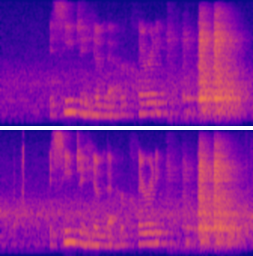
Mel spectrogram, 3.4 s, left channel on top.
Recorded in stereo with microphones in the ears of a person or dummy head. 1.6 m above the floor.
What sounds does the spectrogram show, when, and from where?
0.6 s a woman speaking: 40° right (ahead or behind), 0.5 m
2.2 s hammering: 20° right (ahead or behind), 0.9 m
